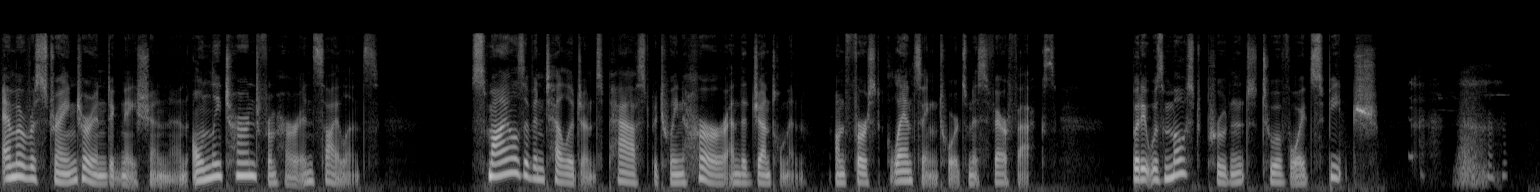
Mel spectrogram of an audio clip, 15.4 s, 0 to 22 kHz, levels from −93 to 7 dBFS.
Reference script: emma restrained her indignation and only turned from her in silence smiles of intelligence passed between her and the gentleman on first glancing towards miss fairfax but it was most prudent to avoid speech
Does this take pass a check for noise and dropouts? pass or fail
fail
